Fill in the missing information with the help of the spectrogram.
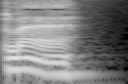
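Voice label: "blare", British English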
